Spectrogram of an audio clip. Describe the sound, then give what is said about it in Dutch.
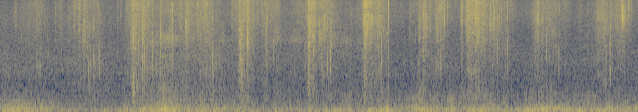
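Footsteps walking on sand in a riverside nature area along the Maas, where the ground is turning wetter: many soft, steady crunching steps in an even walking rhythm, with no voices. “waar wij nu nog over het zand lopen”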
